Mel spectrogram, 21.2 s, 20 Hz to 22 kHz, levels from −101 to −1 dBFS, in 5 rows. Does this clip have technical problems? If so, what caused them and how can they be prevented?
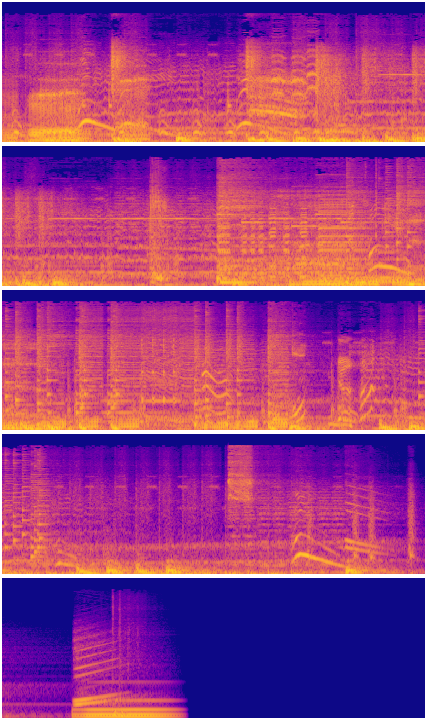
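No, there are no technical problems.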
